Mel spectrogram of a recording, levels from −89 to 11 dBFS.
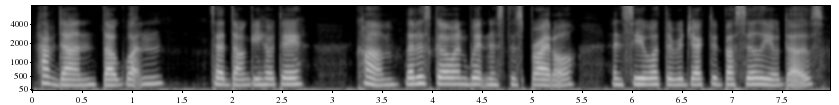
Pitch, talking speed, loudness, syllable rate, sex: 210 Hz, 165 wpm, -17 LUFS, 4.8 syllables/s, female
